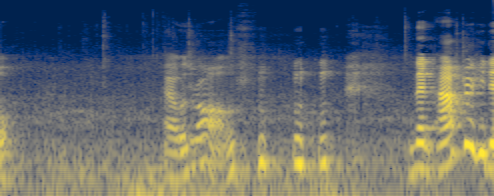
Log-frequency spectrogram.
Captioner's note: laughs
